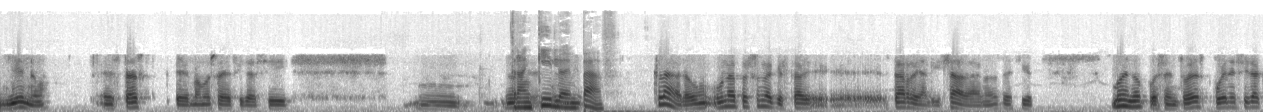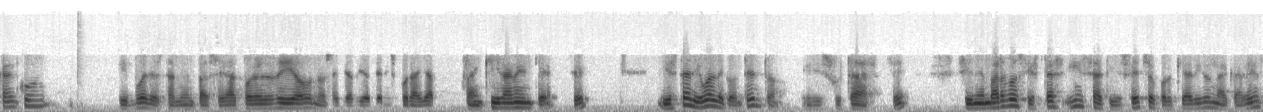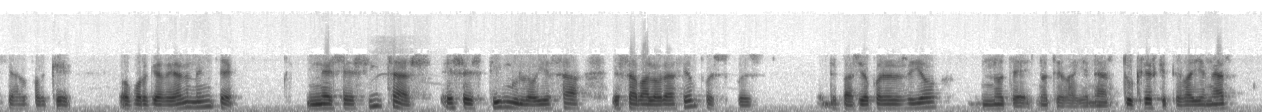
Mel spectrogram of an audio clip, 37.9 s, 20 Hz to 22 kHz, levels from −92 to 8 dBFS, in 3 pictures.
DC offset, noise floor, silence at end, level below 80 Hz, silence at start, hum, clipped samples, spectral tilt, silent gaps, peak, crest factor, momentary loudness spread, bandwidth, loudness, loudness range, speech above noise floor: under 0.1%; -51 dBFS; 0.3 s; -52 dBFS; 0 s; none; under 0.1%; -7.5 dB/octave; none; -6 dBFS; 14 dB; 13 LU; 15 kHz; -21 LUFS; 3 LU; 31 dB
